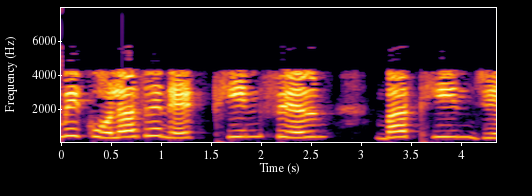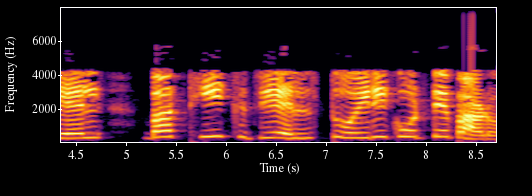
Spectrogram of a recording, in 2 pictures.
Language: Bangla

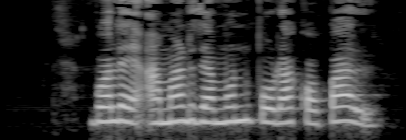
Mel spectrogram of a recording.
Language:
Bangla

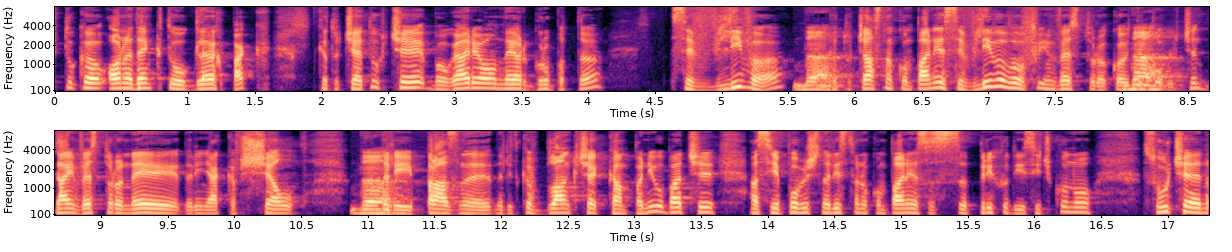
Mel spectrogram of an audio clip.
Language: Bulgarian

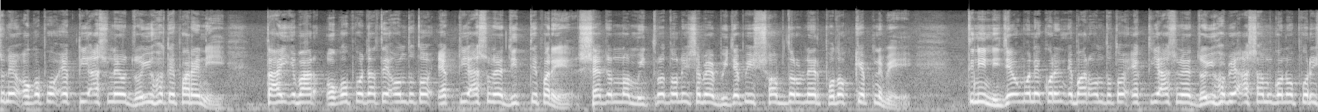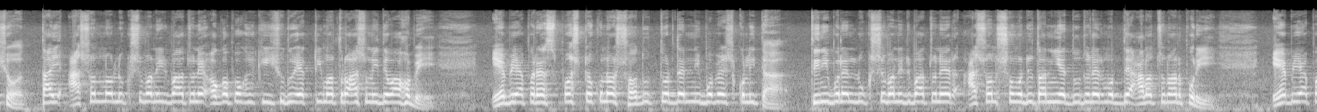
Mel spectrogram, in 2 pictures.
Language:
Indonesian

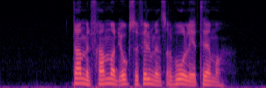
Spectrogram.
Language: Norwegian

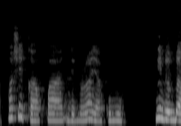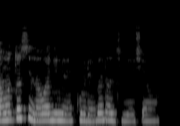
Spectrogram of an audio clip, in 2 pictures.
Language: Yoruba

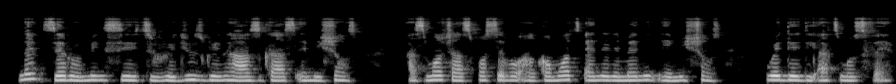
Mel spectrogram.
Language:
Nigerian Pidgin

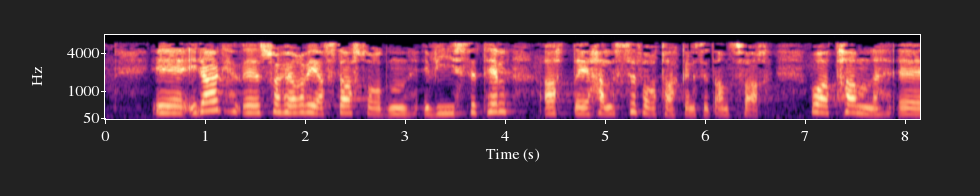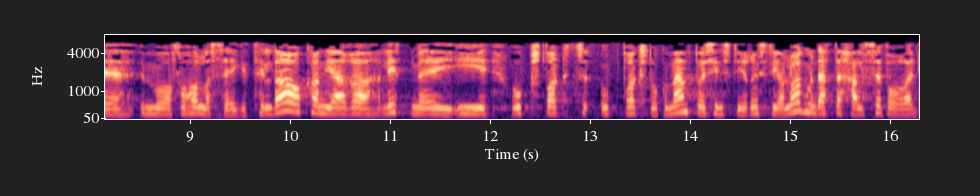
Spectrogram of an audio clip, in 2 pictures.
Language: Norwegian Nynorsk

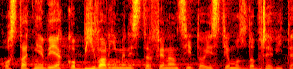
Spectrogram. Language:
Czech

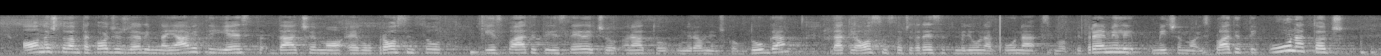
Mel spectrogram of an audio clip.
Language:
Croatian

